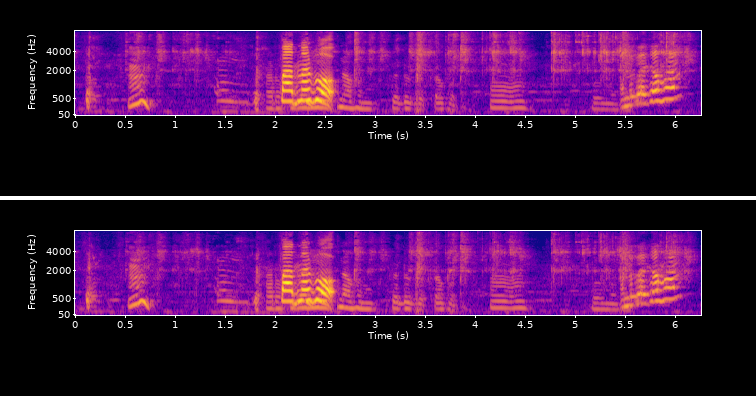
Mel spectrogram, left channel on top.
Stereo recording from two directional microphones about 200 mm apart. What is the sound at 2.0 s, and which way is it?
Speech, 15° left (ahead or behind).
